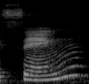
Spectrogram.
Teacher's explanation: hum with an NG position, like when you say sing and your tongue goes up in the back, you keep it up like that.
